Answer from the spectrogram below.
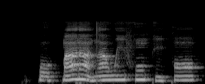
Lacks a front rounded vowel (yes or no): yes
